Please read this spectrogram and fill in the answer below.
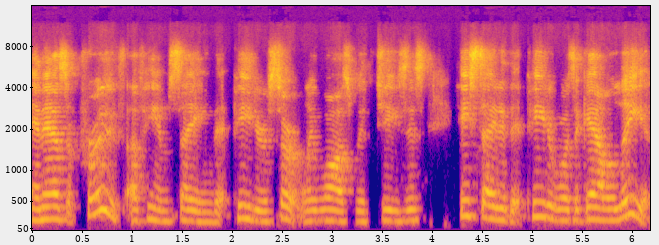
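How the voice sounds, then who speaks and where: A woman speaks at a moderate pace in a Southern US accent, her medium pitch showing ordinary variation over a quiet background. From US South. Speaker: Sunday school teacher. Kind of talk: Bible lesson. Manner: occasional hesitations.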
